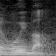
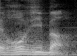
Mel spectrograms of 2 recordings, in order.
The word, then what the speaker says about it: Rouiba: le U et donc les Européens prononcé roviba et après quand on a dit Rouiba c'est on a toujours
